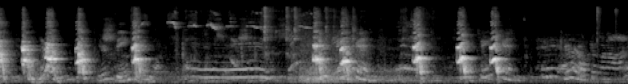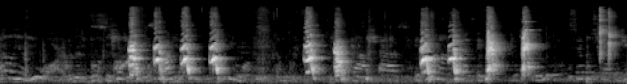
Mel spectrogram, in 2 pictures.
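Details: Other dogs keep barking while Dixie, a dog reactive to dogs, trains in a shaping session: fast runs of sharp barks, several per second, broken by short gaps. Gentle praise and muffled talk can be heard between the bursts.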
